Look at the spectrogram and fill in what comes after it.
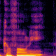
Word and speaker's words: Cofone: You got the like actual Italian pronunciation right. So here in the US, it's just Cofone.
